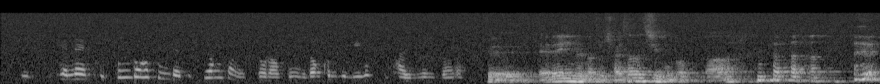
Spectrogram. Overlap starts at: none

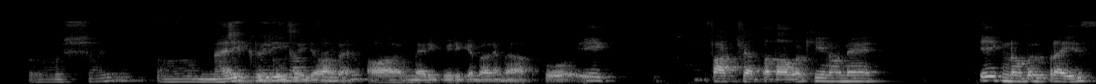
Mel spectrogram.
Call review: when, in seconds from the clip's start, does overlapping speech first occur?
2 s

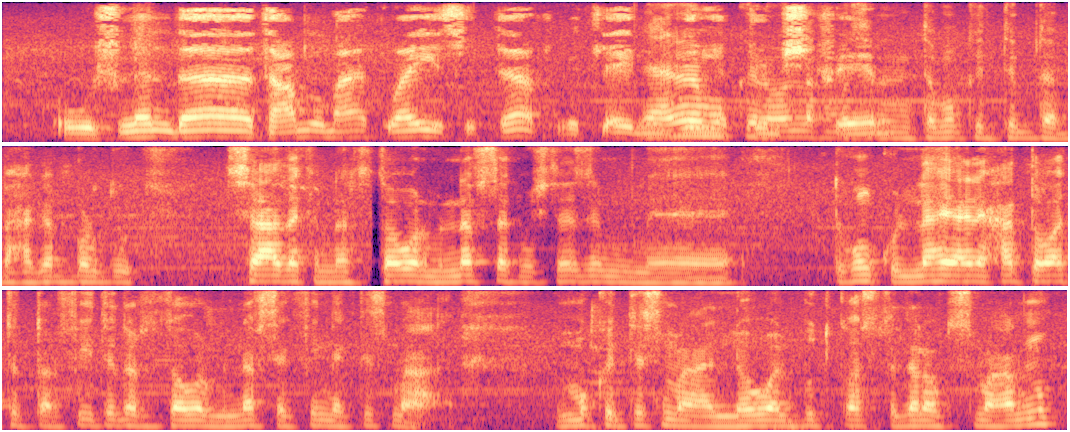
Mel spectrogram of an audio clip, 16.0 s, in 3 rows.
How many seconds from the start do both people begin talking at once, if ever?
3 s

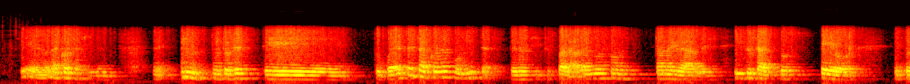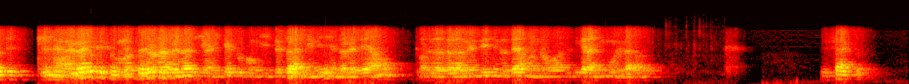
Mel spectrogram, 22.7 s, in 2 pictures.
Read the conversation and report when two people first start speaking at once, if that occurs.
12 s

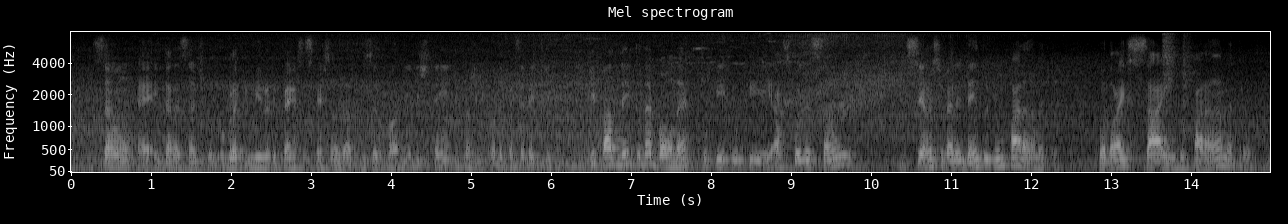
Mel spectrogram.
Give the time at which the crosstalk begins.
none

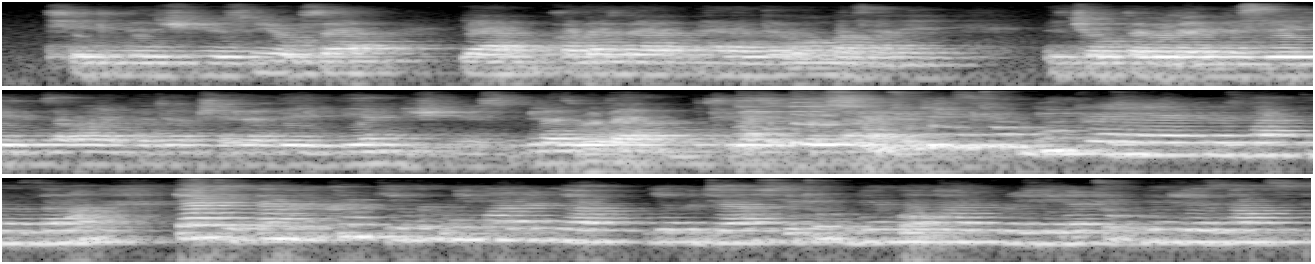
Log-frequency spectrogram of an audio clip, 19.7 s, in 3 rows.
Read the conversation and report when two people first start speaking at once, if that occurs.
10 s

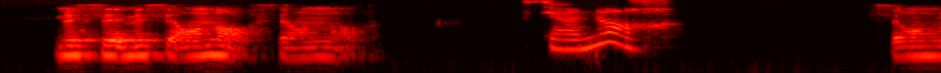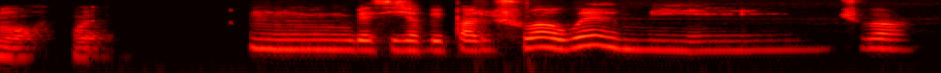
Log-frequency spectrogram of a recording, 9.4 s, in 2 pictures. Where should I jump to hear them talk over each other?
none

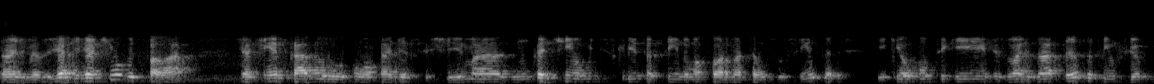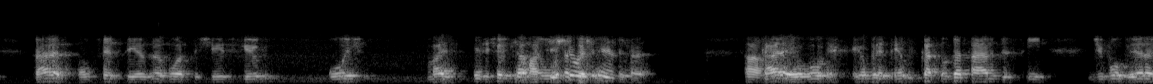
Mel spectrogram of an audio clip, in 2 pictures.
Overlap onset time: 16 s

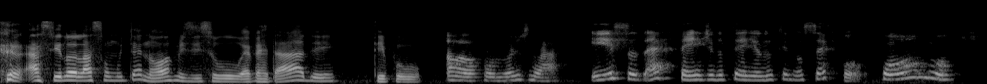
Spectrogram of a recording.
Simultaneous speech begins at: none

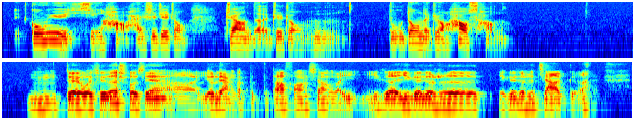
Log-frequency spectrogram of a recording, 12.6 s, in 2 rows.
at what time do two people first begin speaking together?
none

